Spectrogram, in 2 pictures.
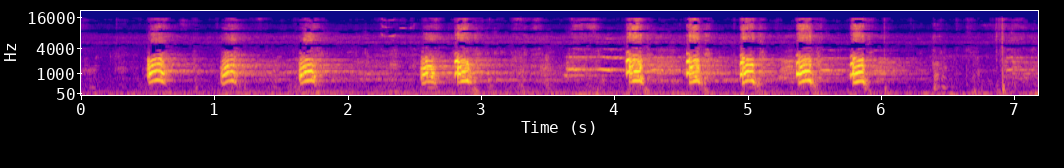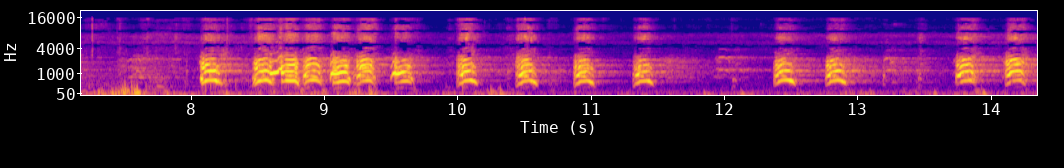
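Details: Young male Original Mountain Cur squirrel dog in training, hunting with other dogs; a bright, arched bark repeated roughly twice a second in bursts with short pauses, and a man praising the dogs.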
